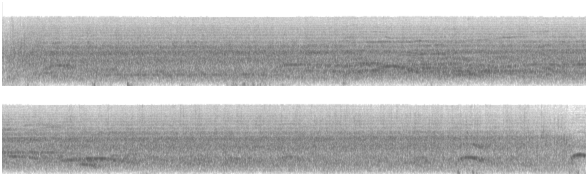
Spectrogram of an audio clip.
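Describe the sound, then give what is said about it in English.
Sustained applause from an audience welcoming participants to the stage at a debate on predestination versus free will, a steady, dense clapping that holds at an even loudness throughout, with a slight swell near the end. “So if you guys wouldn't mind putting your hands together, welcome to the stage our participants for tonight.”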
